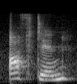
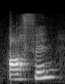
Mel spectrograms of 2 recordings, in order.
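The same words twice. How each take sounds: First: The T sound is pronounced. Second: The T sound is silent. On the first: The speaker calls it wrong. "not often" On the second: The speaker calls it right. "because the T is silent"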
